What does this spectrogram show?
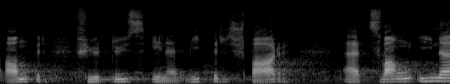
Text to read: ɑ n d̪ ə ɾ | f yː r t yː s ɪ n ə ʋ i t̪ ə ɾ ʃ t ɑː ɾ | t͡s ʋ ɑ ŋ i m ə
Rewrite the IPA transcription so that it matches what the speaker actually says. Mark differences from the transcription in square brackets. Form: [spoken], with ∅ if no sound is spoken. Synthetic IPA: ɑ n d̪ ə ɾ | f yː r t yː s ɪ n ə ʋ i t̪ ə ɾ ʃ [p] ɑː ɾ | t͡s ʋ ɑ ŋ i [n] ə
